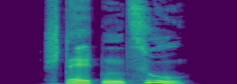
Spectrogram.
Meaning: inflection of zustellen: 1. first/third-person plural preterite 2. first/third-person plural subjunctive II
- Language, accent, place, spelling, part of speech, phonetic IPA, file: German, Germany, Berlin, stellten zu, verb, [ˌʃtɛltn̩ ˈt͡suː], De-stellten zu.ogg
